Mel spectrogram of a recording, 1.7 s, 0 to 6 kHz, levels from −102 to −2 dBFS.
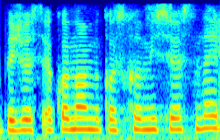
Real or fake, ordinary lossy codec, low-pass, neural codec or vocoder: fake; AAC, 24 kbps; 5.4 kHz; autoencoder, 22.05 kHz, a latent of 192 numbers a frame, VITS, trained on many speakers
